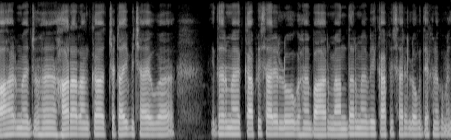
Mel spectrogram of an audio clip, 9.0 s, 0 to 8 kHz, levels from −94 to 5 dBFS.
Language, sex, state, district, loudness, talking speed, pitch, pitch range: Hindi, male, Bihar, West Champaran, -19 LUFS, 180 wpm, 130 Hz, 125-135 Hz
